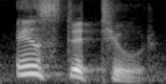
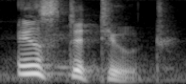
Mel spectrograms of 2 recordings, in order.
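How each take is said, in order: First: The last syllable sounds like 'too'. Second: The same.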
